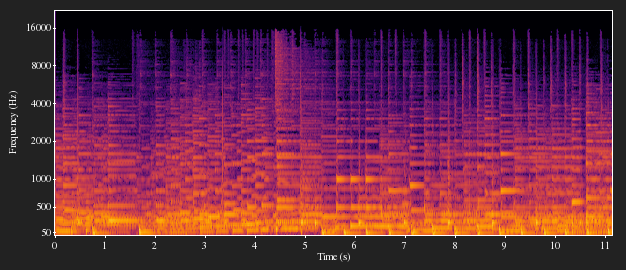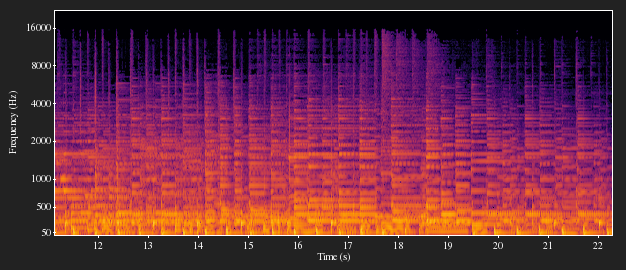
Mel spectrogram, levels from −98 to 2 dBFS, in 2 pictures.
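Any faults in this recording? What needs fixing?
A sudden voltage step, likely from a plug, switch or static discharge, entered the signal twice, at 3.34 to 3.36 s and at 15.82 to 15.85 s. Each produces one sharp loud pop, roughly 10 dB above the surrounding audio, while the sound continues underneath. Securing connectors, muting before switching equipment, and grounding the setup against static would prevent it.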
